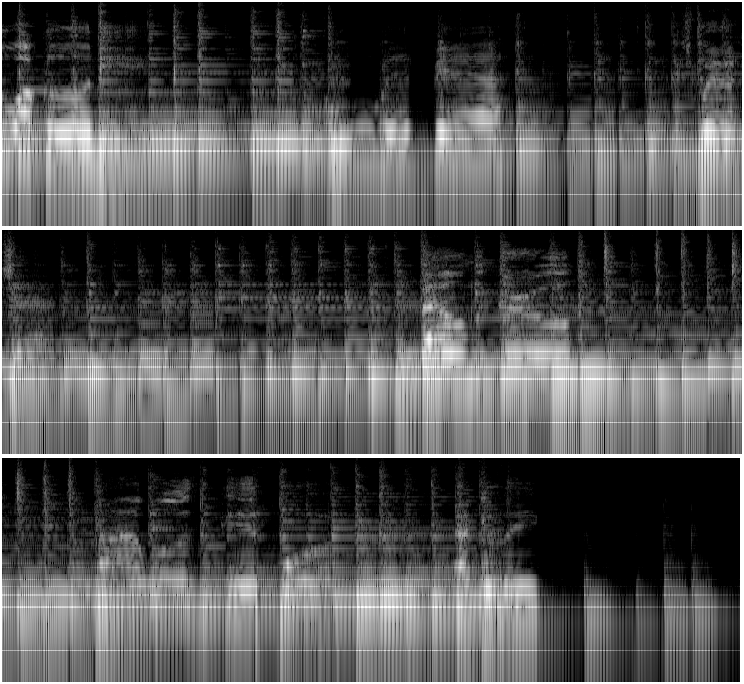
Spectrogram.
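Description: Acoustic guitar strummed in steady chords with a man singing over it in phrases. About twenty seconds in the singing stops and the playing drops to a softer, sparser strum.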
